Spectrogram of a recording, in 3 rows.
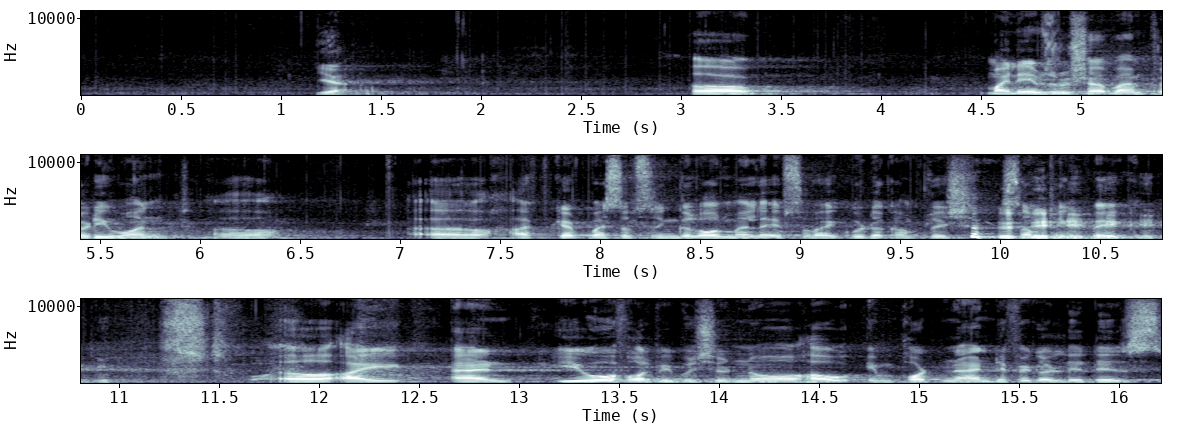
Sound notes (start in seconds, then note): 9.8 Sadhguru laughs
